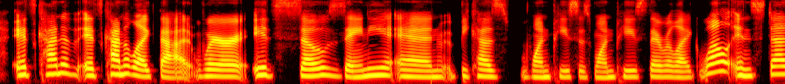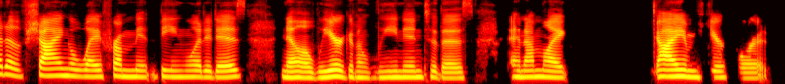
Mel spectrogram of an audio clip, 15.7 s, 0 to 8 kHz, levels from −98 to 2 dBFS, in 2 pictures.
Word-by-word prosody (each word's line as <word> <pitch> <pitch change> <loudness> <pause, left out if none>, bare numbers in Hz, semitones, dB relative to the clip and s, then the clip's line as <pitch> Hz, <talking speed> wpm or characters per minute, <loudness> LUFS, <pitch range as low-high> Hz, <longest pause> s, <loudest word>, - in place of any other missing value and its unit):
It's 230 0 +2
kind 255 +2 +1
of 255 -5 -2
it's 210 -2 +3
kinda 255 0 +6
like 190 -5 +3
that 165 +1 +2
where 185 -1 +5
it's 225 -2 0
so 205 +2 +1
zany 200 +3 -1
and 180 -1 -1
because 185 -2 -4
One 170 0 -4
Piece 175 0 -8
is 165 -1 -10
One 165 0 -4
Piece, 180 0 -7
they 180 -1 -2
were, 175 0 -4
like, 170 0 -3
"Well, 320 +5 +3
instead 245 +2 0
of 200 -4 -3
shying 210 -1 +3
away 185 -2 -1
from 185 -1 -2
it 175 +1 -8
being 180 -2 -5
what 180 -1 -3
it 170 -1 -4
is, 175 +3 0 0.3
no, 165 -2 +2
we 165 +4 +1
are 190 -1 +5
gonna 165 -2 -4
lean 165 +2 -5
into 170 0 -3
this," 150 0 -3 0.4
and 180 -1 -1
I'm, 180 +1 -1
like, 165 -3 0 0.9
"I 190 0 +8
am 185 -3 +2
here 165 0 -3
for 150 0 -4
it." - - -9
180 Hz, 180 wpm, -24 LUFS, 170-200 Hz, 0.9 s, I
